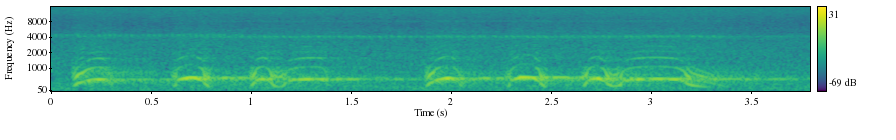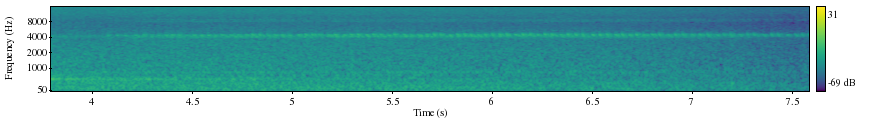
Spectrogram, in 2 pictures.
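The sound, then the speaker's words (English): A barred owl in Maryland gives a series of deep, rounded hoots in a quick rhythmic phrase, each note sliding slightly downward. A faint, steady hiss fills the quieter second half. “The barred owl is very common here in Maryland. So the barred owl sound kind of sounds like, who cooks for you? Who cooks for you?”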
